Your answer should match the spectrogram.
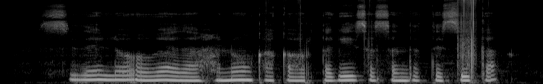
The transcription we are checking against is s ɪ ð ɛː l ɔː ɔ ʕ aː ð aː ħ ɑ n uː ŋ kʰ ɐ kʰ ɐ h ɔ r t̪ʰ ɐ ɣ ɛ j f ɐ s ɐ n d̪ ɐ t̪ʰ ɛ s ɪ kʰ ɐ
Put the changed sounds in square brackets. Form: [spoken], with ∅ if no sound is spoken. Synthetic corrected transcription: s ɪ ð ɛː l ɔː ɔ [ɣ] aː ð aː ħ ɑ n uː ŋ kʰ ɐ kʰ ɐ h ɔ r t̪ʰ ɐ ɣ ɛ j [s] ɐ s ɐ n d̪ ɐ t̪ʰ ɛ s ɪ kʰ ɐ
